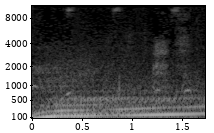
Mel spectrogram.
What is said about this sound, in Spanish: Aquella pareja no quiso investigar más. Encendieron el auto y retomaron el camino.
